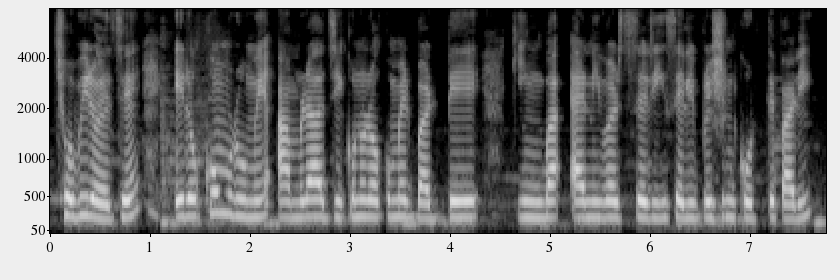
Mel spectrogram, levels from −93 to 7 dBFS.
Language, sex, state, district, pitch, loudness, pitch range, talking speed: Bengali, female, West Bengal, North 24 Parganas, 220 Hz, -16 LUFS, 215-230 Hz, 110 wpm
